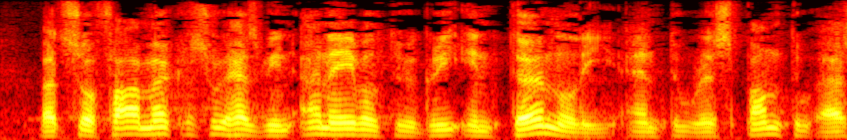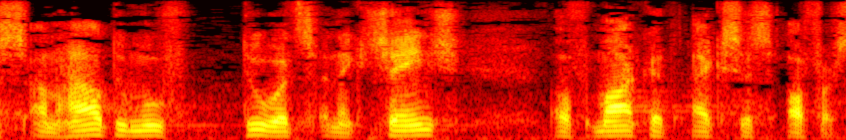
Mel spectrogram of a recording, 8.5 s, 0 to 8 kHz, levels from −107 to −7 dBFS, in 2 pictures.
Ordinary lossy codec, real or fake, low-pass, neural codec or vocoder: none; real; none; none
